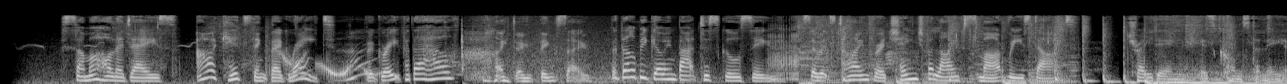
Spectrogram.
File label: English British commercial, chatty; britische Synchronsprecherin; Englisch (Britisch); Spanien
